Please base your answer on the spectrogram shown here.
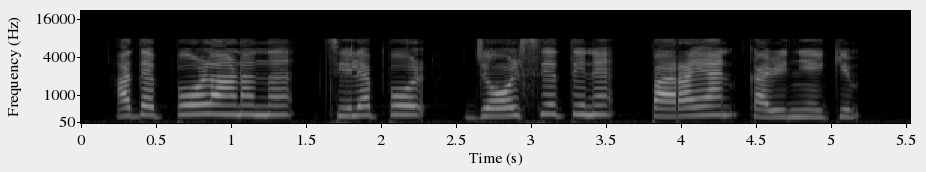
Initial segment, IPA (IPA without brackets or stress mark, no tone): ɐ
